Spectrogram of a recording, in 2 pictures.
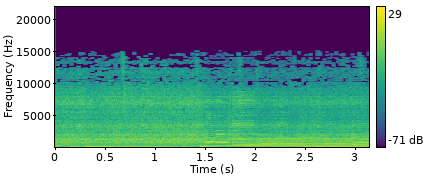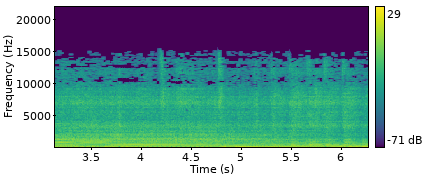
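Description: Recorded live jazz by a small band: a steady, moving bass line under held melodic notes, with cymbals shimmering above.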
